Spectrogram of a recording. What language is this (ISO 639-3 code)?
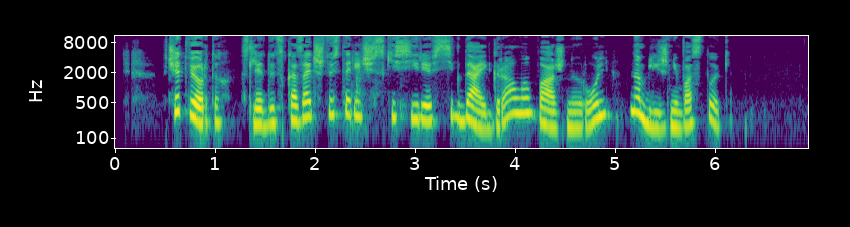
rus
